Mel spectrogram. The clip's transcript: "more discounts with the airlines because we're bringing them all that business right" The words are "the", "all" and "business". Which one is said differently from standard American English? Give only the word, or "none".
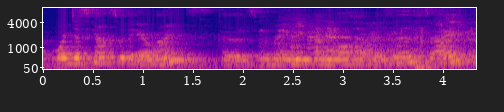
none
